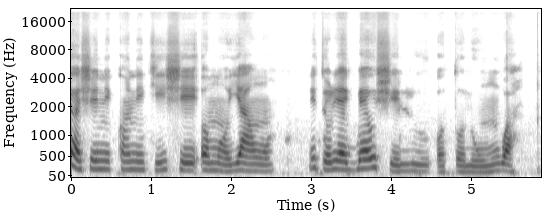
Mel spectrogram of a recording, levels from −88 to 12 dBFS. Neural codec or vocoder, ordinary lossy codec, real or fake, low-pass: autoencoder, 48 kHz, 128 numbers a frame, DAC-VAE, trained on Japanese speech; none; fake; none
